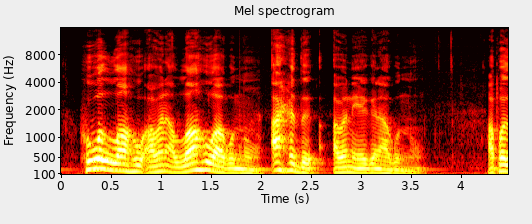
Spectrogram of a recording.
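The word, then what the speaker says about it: الله: ആ പദവും അള്ളാഹുവിനെ പോലെ തന്നെ ഏകമാണ് എന്നർത്ഥം. ആ ഒരു പദത്തിൻ്റെ ഉച്ചാരണം പോലും മറ്റെവിടെയുമില്ല. കാരണം ലാമിന് ആ രൂപത്തിലുള്ളൊരു ശബ്ദം കൊടുക്കുന്നത്, അള്ളാഹു എന്ന് പറയുമ്പോൾ ലാമിനെ നമ്മൾ കട്ടി കൂട്ടിയിട്ടാണ് പറയണത്.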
